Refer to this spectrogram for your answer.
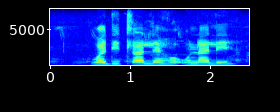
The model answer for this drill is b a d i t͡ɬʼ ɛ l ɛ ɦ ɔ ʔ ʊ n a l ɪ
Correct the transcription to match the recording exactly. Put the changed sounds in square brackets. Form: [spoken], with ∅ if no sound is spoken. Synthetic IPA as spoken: [w] a d i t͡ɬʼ [a] l ɛ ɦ ɔ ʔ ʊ n a l ɪ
